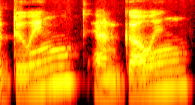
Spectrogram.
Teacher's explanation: I'm sealing off with the back of my tongue lifting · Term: nasal sounds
